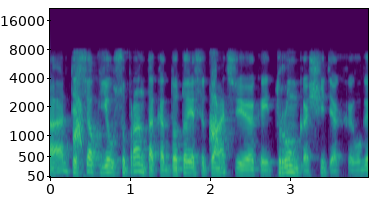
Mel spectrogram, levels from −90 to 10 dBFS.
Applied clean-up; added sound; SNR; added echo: none; Dog; 10 dB; none.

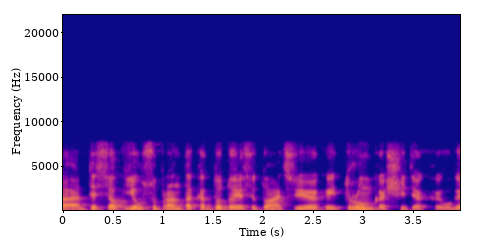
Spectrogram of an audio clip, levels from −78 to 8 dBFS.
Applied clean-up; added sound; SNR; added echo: none; none; none; none.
